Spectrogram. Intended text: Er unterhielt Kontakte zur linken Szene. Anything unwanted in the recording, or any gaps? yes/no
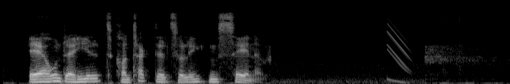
yes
